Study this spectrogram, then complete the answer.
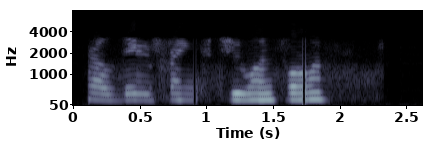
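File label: Mesa Police Department, scanner audio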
